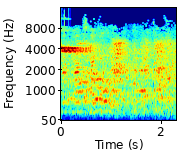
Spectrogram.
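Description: Many overlapping voices chattering in a gymnasium, no single voice clear.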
